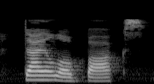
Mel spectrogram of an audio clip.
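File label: "Dialog Box", English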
